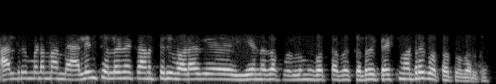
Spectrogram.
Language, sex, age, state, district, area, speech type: Kannada, female, 18-30, Karnataka, Gulbarga, urban, conversation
